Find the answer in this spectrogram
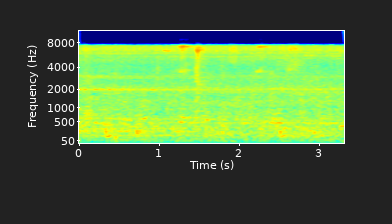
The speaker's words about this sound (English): It's quite windy here. Probably hear the wind in the microphone. But I'll just go quiet for a second and just pick up some of the background ambience of trains and so on.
